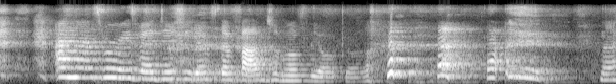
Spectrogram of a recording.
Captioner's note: laughing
